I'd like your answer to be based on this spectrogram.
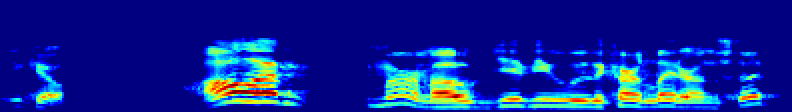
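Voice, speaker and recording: A man with a high voice plays a game and talks through it casually. He reads dialogue aloud haltingly, tripping and correcting himself. The recording is dull and lo-fi. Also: sing-song, no room sound. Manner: halting, stumbling read-aloud with self-corrections. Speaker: gaming video host. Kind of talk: casual let's play, reading dialogue aloud.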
